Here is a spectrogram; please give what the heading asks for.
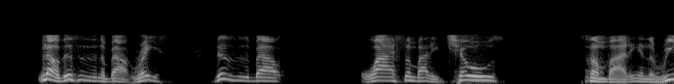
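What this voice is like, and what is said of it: Usual voice. Nothing is said of it.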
